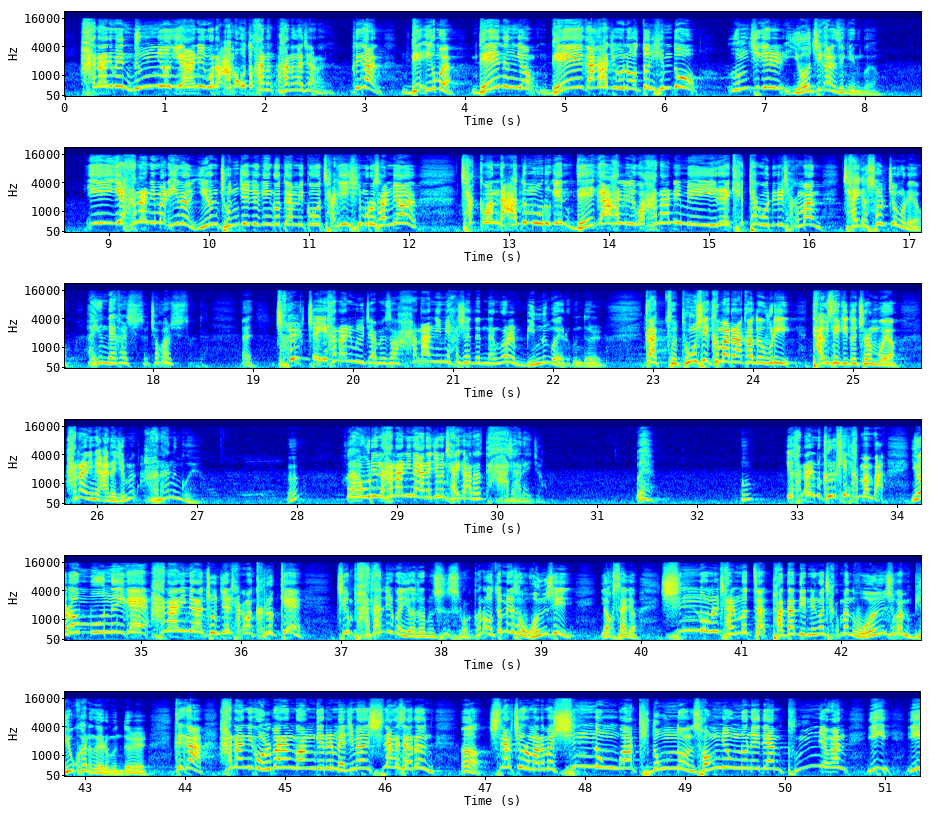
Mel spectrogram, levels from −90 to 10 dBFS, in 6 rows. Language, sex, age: Korean, male, 40-59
